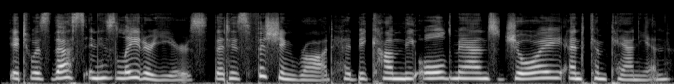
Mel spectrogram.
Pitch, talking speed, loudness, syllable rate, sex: 255 Hz, 170 wpm, -16 LUFS, 3.9 syllables/s, female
